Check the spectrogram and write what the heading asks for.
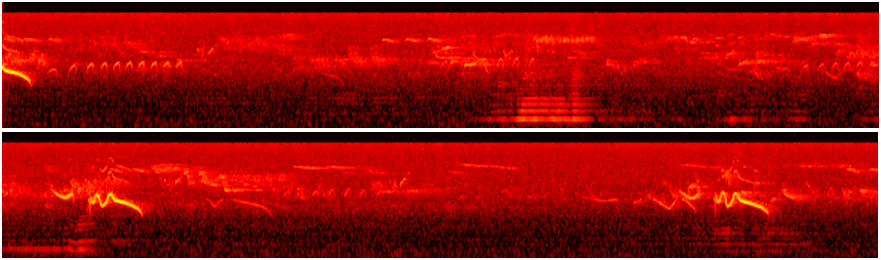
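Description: Black-faced laughingthrush calling: short, high whistled notes that slide downward, in three bursts about five seconds apart, with a quick rattling trill just after the first. A low buzz comes about four seconds in.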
